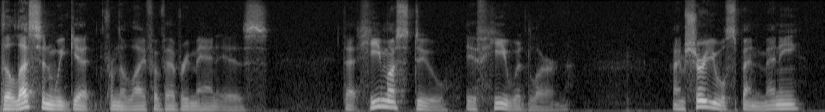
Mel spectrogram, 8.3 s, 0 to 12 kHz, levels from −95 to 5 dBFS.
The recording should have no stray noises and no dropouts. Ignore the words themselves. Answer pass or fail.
pass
